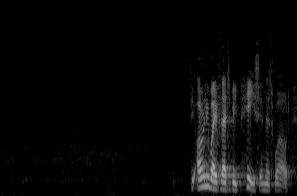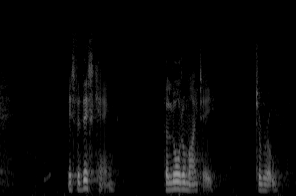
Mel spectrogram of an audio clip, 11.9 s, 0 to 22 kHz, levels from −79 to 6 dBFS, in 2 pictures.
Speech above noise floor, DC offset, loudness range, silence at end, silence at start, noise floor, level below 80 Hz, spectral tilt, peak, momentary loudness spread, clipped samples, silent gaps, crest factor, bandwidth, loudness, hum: 42 dB; under 0.1%; 12 LU; 0.4 s; 3.8 s; -77 dBFS; -78 dBFS; -5 dB/octave; -12 dBFS; 22 LU; under 0.1%; none; 26 dB; 11 kHz; -35 LUFS; none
